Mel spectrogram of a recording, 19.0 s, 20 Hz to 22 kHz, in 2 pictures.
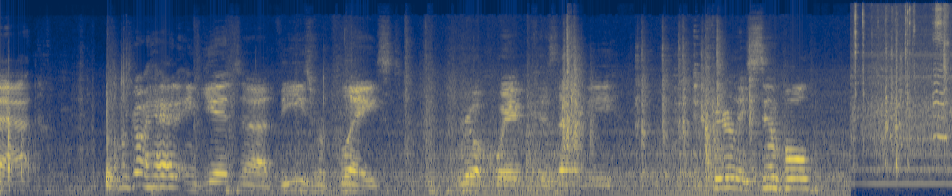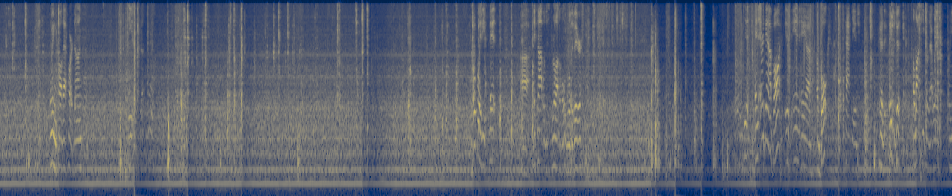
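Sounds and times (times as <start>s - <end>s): steady hum: 4.7s - 19.0s
parts and tools clicking: 8.5s - 19.0s.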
